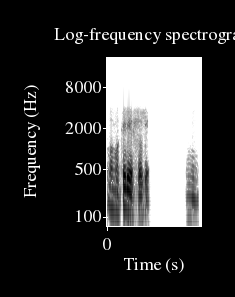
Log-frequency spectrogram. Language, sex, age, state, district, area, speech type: Telugu, male, 45-60, Telangana, Peddapalli, urban, conversation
